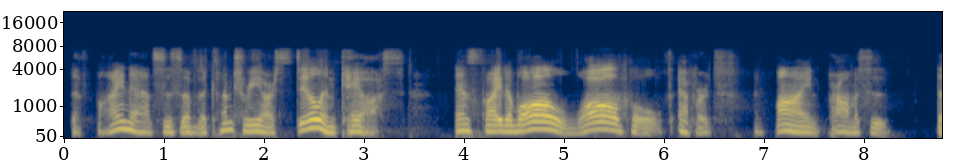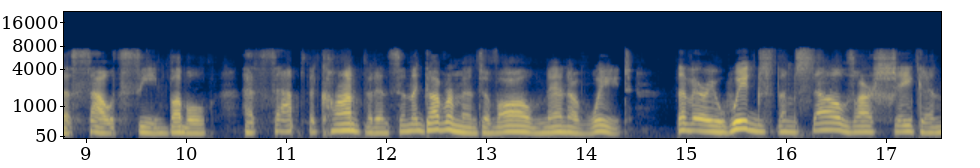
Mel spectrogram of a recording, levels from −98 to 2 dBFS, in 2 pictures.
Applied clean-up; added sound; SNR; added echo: neural mask model DeepFilterNet 3.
